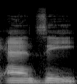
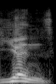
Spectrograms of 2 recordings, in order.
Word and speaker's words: yinz: where they pronounce it Yuinz. Yeah, and you're Yuins. like, wow. Yuins. Yuns. It's Yins. Yins.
